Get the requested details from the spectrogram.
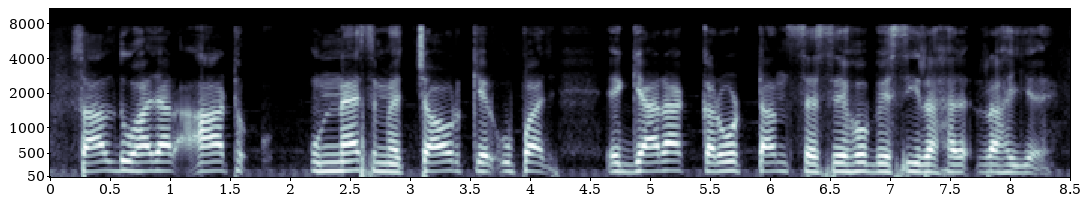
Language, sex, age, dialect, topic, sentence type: Maithili, male, 36-40, Bajjika, agriculture, statement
